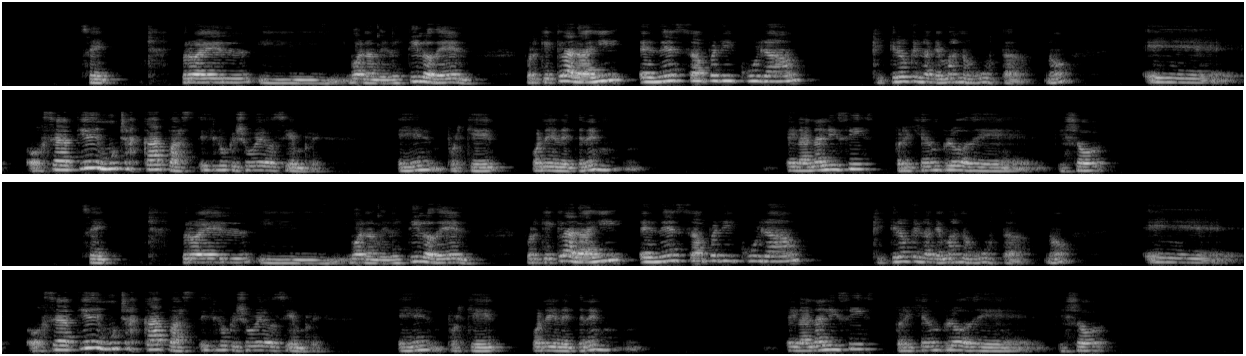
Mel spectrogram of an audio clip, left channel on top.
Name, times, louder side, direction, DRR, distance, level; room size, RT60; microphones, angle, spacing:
voice 1, 1.5-4.7 5.2-8.0 8.7-10.6 11.4-12.3 12.7-15.6 16.4-17.4 17.7-18.8 20.3-21.1 21.4-22.7 23.0-23.4, left 2 dB, 55° left, 1.0 m, -25 dB
3.1 x 2.6 x 2.2 m
head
